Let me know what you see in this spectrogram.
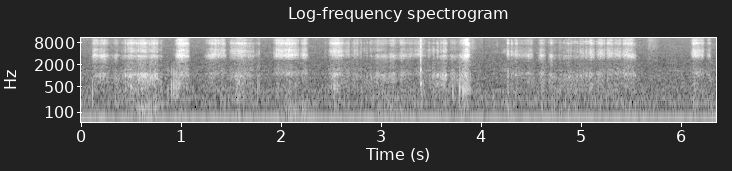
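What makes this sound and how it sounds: A steel fountain pen nib scratches across a flat, lined page of a spiral-bound paper notebook while writing. Quiet, bright, papery scratching comes in short repeated strokes, with a couple of sharper ticks near the middle, over a steady low hum.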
